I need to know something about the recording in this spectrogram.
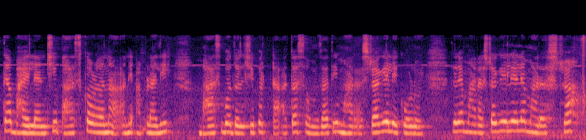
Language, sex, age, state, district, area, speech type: Goan Konkani, female, 18-30, Goa, Ponda, rural, spontaneous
